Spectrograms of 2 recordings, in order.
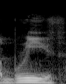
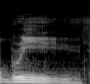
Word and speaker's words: breathe: Cái chữ kế nữa là breathe. Chữ này là bath. Chữ kia là bathe. Nó phát âm nó cũng giống giống nhau. Cái âm kia thì nó rung rung cái cổ breathe.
